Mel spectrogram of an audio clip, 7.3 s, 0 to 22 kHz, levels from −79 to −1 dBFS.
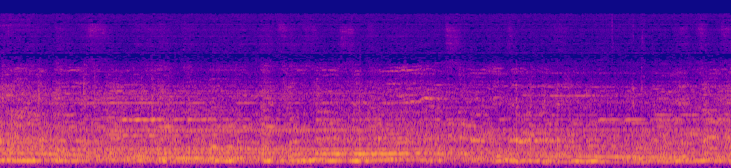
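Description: From 0.48 to 6.73 s, a regular click recurs every 1.04 s, about seven times: likely clock drift buffer slips, where mismatched clocks, roughly 150 ppm apart, force a few samples to be dropped or repeated.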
